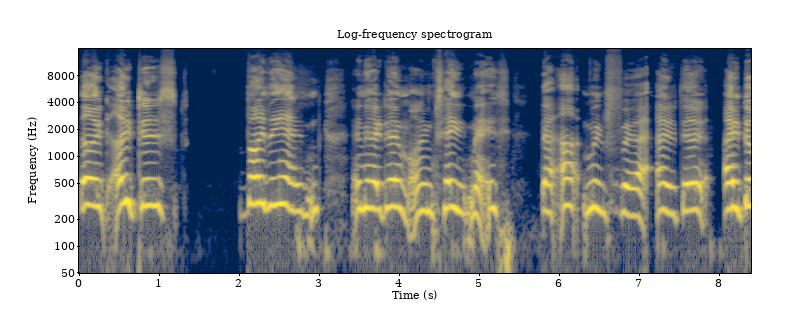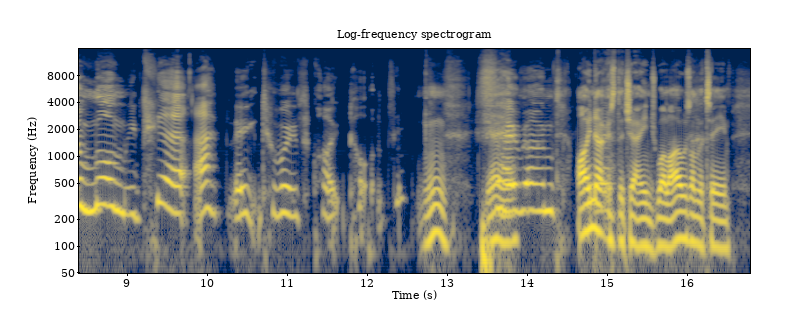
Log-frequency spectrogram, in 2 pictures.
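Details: Adult woman, Paralympic dressage rider, with cerebral palsy from birth that affects her speech; real, not acted; dysarthria due to cerebral palsy.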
